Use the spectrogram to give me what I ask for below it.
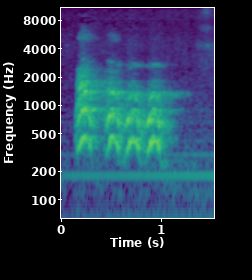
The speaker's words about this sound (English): Somebody's dog agrees. That's my dog.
